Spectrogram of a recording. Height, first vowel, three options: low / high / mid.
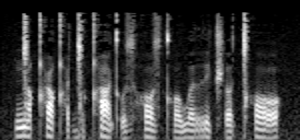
high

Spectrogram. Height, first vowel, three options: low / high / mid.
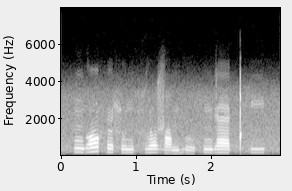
mid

